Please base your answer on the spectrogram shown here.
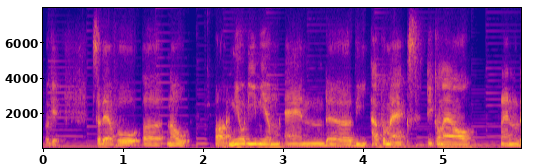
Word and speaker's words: neodymium: to know about that neodymium, right? Probably you better go through that word several times. Neodymium, right? Sometimes people pronounce that thing as neodymium also. Both are accepted equally, no problem, right?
